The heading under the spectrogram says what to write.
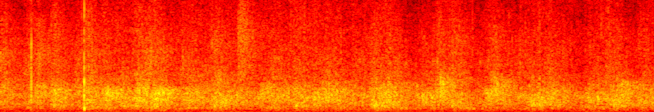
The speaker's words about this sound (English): Absolutely. Praise God. And y'all give the Lord a round of applause.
